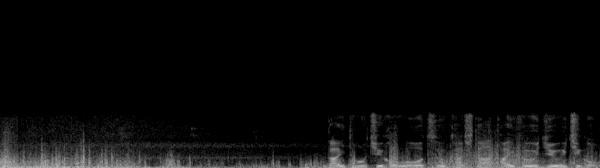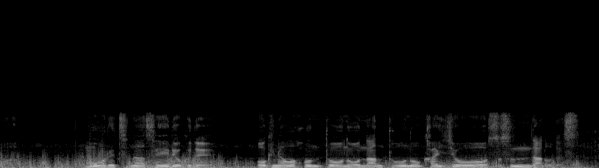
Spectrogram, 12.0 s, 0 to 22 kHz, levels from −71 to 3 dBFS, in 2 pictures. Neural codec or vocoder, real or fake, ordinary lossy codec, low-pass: none; real; none; 7.2 kHz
